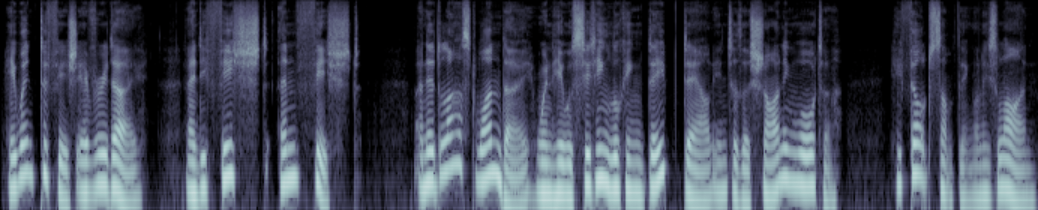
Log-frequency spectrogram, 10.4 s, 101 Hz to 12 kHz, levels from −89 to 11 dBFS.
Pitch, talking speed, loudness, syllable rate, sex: 165 Hz, 190 wpm, -17 LUFS, 4.8 syllables/s, male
